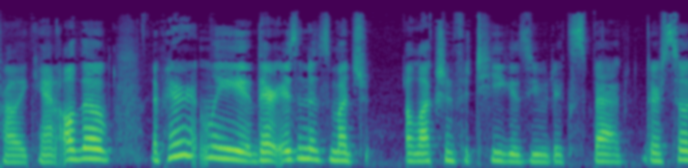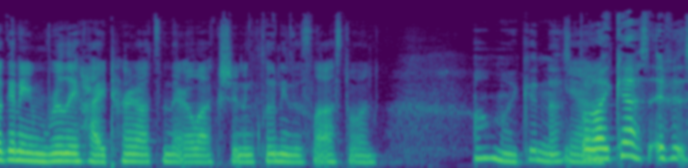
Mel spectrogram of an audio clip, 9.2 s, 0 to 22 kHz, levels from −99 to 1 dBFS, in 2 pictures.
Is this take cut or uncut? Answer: uncut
